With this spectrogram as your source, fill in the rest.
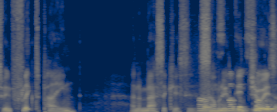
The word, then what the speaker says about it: masochist: So we say massochist.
